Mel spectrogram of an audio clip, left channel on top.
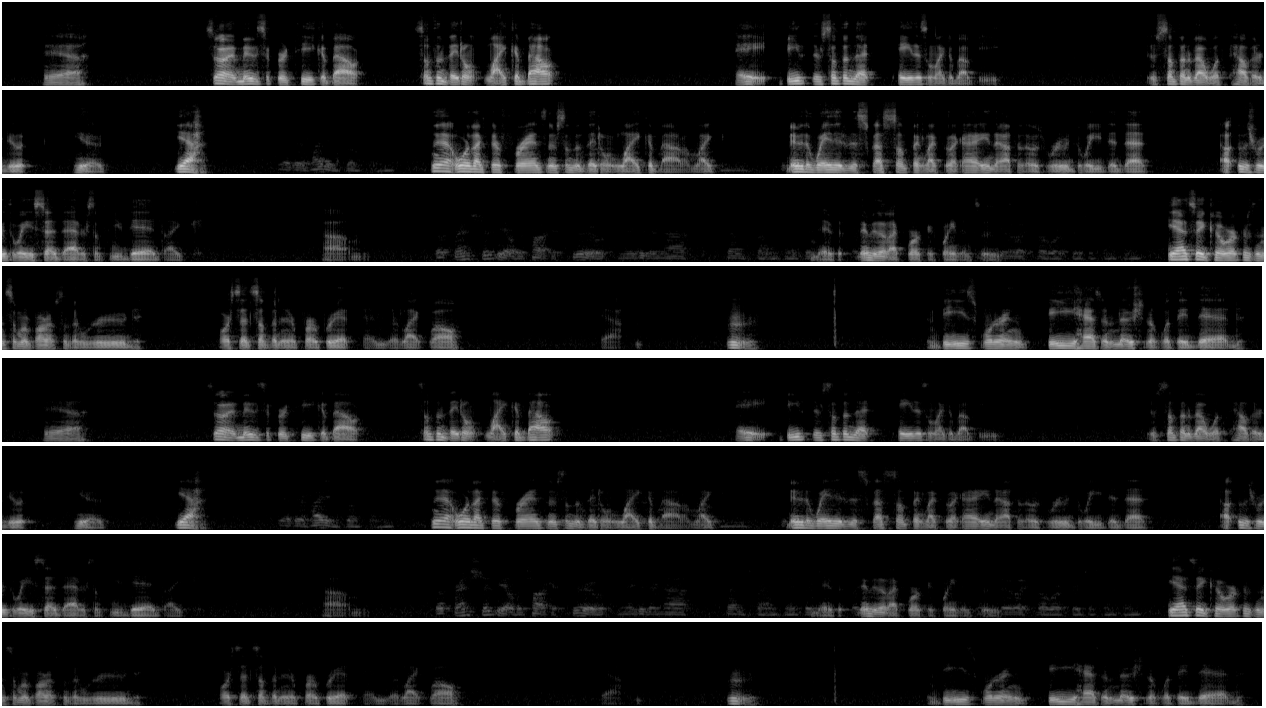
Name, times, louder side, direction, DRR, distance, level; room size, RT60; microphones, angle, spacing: voice 1, 0.4-0.8 2.1-3.6 4.2-5.5 7.3-8.7 9.0-9.9 11.5-12.9 13.3-13.6 14.4-14.7 16.9-19.7 20.5-24.1 24.8-27.0 28.5-28.7 33.4-35.2 36.9-39.2 40.0-42.4 43.9-44.0 45.1-45.4 47.1-50.3, left 5 dB, 60° left, 0.4 m, -29 dB
voice 2, 15.4-16.6 18.0-18.5 18.9-20.1 20.4-20.5 20.8-21.1 28.0-28.1 29.6-32.1 32.5-33.9 35.0-36.6, right 2 dB, 55° right, 1.7 m, -56 dB
12.0 x 6.4 x 2.7 m
head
